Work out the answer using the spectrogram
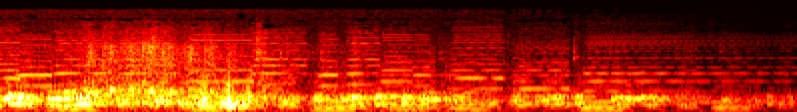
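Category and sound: bird, pigeons cooing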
